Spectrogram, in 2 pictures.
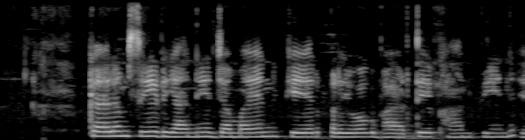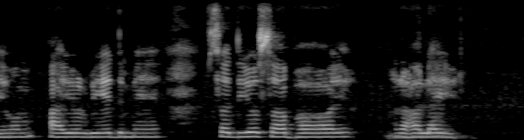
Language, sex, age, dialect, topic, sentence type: Maithili, female, 60-100, Bajjika, agriculture, statement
